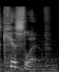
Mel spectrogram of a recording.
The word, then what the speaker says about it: Kislev: i've found out because i've been saying it from memory kiss live it's kiss live oh that's the eighth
